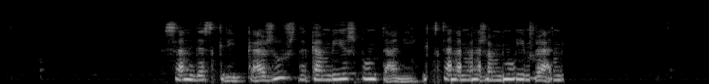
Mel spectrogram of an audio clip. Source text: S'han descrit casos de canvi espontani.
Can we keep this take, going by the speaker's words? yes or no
no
